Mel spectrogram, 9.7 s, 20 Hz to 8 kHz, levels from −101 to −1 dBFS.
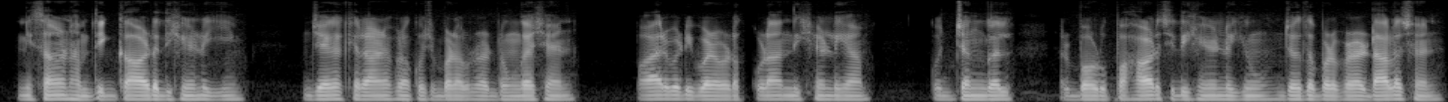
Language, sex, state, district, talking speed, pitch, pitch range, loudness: Hindi, male, Uttarakhand, Uttarkashi, 210 wpm, 105 Hz, 105-110 Hz, -31 LUFS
